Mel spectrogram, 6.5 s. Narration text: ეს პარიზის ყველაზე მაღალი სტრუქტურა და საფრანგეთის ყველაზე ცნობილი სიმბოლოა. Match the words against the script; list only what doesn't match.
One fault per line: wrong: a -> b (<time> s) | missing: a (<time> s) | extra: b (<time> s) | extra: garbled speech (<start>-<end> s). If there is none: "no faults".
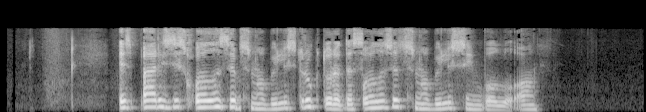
wrong: მაღალი -> ცნობილი (2.5 s)
missing: საფრანგეთის (3.6 s)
